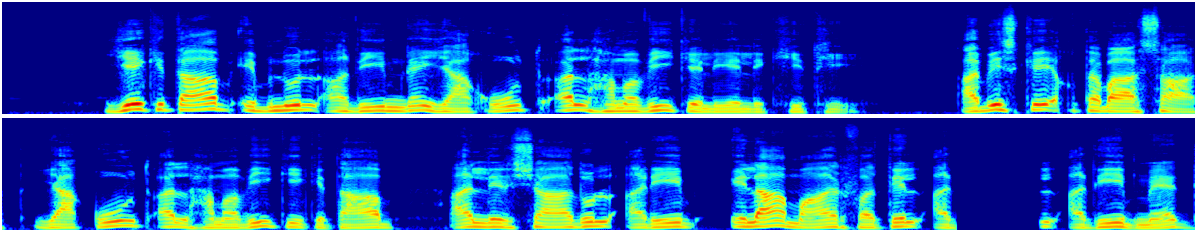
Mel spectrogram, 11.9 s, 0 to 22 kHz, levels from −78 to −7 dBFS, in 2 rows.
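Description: A stream reconnect runs from 10.73 s to 11.41 s. The connection dropped, the speech stops dead for about 0.4 s, and the player then re-established the link and started a new decoder partway through the stream. Rather than picking up where it left off, playback resumes about 0.28 s earlier, because the server resent a short burst of already-played audio. The listener hears a gap followed by a brief repeat of the speech just before the dropout.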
